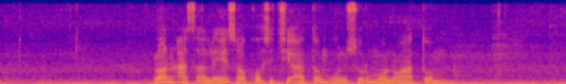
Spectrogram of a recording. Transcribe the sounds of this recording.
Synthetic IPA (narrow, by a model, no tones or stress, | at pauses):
lɔnʔasalesɔkɔsid̥ʒ̥i̤ʔat̪ʊmunsʊrmɔnoat̪ʊm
